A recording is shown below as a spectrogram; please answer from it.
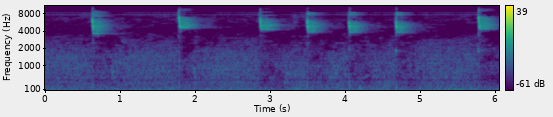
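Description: A chipmunk gives sharp, high chips, repeated about once a second.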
